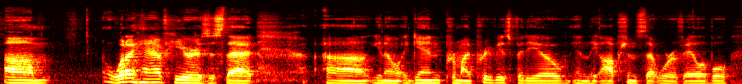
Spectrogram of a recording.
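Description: A man's voice: lowish voice, fairly even intonation, moderate pace, pushed and bright. A man walking through his scale model build at the workbench, loose and rambling, with lots of fillers and restarts. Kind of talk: hands-on build walkthrough. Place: workbench, off camera.

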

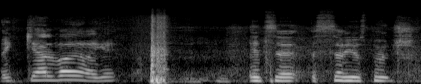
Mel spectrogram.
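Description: A man's voice: high voice, level tone. A young man with a Quebec French accent, chatting casually while fishing, swearing freely. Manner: slow and drawling, swears freely. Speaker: fishing partner. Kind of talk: casual chat. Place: outdoors on a frozen lake, later inside an ice fishing tent. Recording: noisy outdoor camera audio.

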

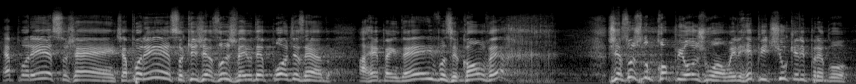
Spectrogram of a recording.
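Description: High, bright-voiced preacher in an echoing church. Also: male voice, moderate pace. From Brazil. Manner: animated, rhetorical questions, calls for amens. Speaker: pastor preaching. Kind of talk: sermon. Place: church sanctuary, at the altar. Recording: echoey church hall reverb.

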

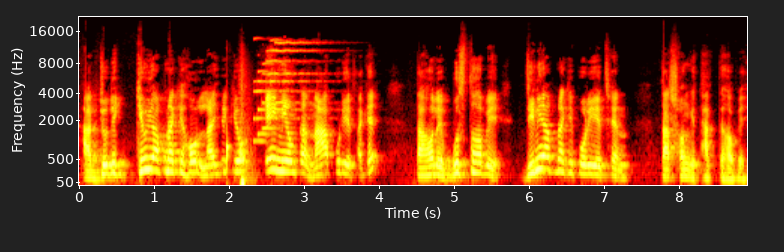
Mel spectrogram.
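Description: A woman teacher giving a classroom pronunciation lesson, quizzing her students with repeated questions. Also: lowish voice. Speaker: English teacher.

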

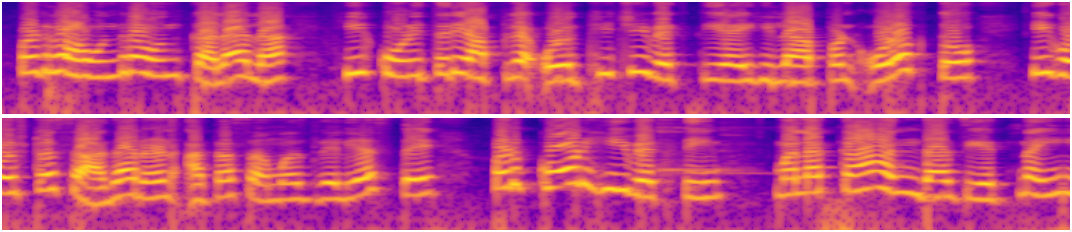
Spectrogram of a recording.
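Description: A woman's voice: high-pitched, a little mellow, smooth. A woman narrating a TV serial recap in a running, story-like commentary.

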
